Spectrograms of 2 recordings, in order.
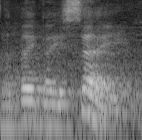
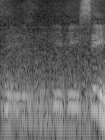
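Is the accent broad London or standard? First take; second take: broad London; standard. First: The vowels glide strongly in a broad London accent. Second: The vowels are plain in a standard accent. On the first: "in London, this is very much exaggerated" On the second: "It's the B B C to you"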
